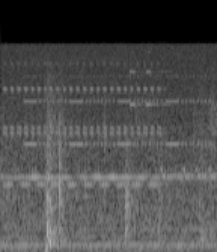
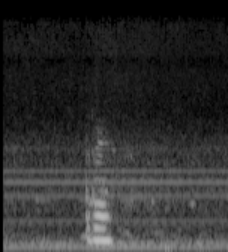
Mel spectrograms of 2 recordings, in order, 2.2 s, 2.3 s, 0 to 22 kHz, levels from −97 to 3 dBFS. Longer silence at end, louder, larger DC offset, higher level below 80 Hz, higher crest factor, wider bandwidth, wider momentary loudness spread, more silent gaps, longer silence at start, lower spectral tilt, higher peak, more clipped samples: about the same, 0 s vs 0 s; second, -36 LUFS vs -32 LUFS; neither; first, -52 dBFS vs -64 dBFS; about the same, 20 dB vs 18 dB; second, 11 kHz vs 15 kHz; second, 6 LU vs 20 LU; neither; about the same, 0 s vs 0.05 s; second, -4 dB/octave vs -9 dB/octave; about the same, -18 dBFS vs -16 dBFS; neither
